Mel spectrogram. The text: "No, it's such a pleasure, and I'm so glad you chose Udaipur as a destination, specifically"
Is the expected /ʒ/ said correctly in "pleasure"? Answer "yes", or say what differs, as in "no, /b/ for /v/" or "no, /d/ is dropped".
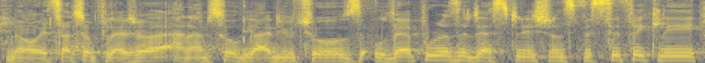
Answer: yes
